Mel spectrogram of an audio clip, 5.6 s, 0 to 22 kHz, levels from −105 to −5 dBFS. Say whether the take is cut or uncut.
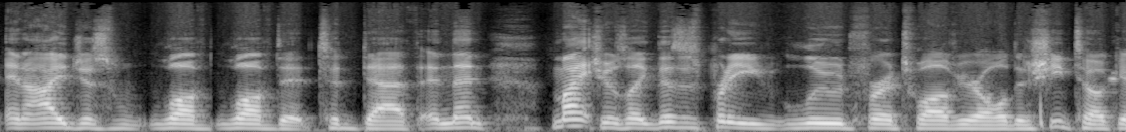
cut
